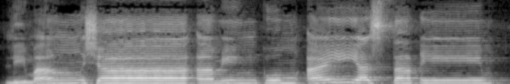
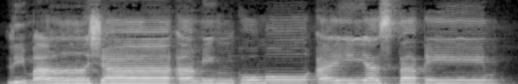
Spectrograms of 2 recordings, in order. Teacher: Minkum. Maka mim al-jama' di sini dalam keadaan didomahkan dan ada dua mad, seperti mad silah pada ha. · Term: silatul mim al-jama'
